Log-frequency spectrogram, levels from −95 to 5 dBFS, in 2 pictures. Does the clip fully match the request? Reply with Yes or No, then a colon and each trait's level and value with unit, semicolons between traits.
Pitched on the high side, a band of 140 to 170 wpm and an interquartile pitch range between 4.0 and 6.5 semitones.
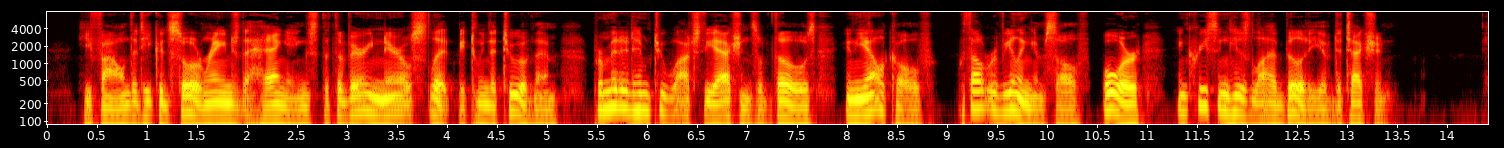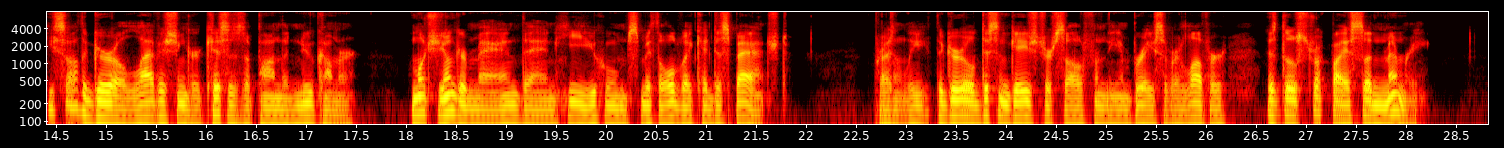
No: very low, 95 Hz; average, 160 wpm; average, 4.6 semitones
